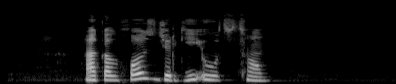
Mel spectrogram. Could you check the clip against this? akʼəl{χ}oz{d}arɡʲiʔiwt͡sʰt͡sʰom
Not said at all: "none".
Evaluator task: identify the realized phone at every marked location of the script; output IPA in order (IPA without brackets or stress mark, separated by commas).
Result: χ, d͡ʒ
